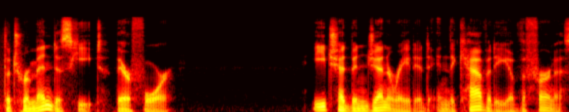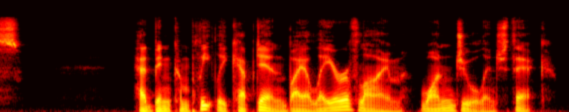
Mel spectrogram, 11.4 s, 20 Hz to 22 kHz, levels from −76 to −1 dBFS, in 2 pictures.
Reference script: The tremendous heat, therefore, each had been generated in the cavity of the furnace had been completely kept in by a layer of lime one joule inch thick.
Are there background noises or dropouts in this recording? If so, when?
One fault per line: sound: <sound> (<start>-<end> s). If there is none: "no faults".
no faults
